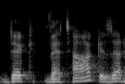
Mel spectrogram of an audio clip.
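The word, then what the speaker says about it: Vethaak: Dick Vetak, is that how he says it? Yep, very close. Vetak.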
